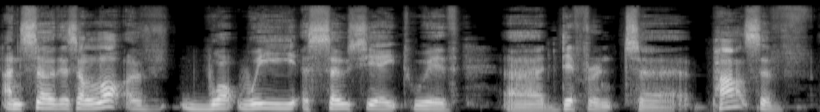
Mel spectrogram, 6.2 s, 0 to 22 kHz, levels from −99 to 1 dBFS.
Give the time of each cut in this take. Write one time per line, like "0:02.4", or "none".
none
